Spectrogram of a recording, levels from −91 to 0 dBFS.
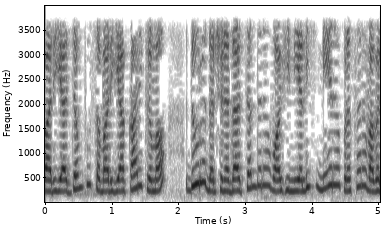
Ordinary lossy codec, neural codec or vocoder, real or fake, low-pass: none; none; real; 3.6 kHz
